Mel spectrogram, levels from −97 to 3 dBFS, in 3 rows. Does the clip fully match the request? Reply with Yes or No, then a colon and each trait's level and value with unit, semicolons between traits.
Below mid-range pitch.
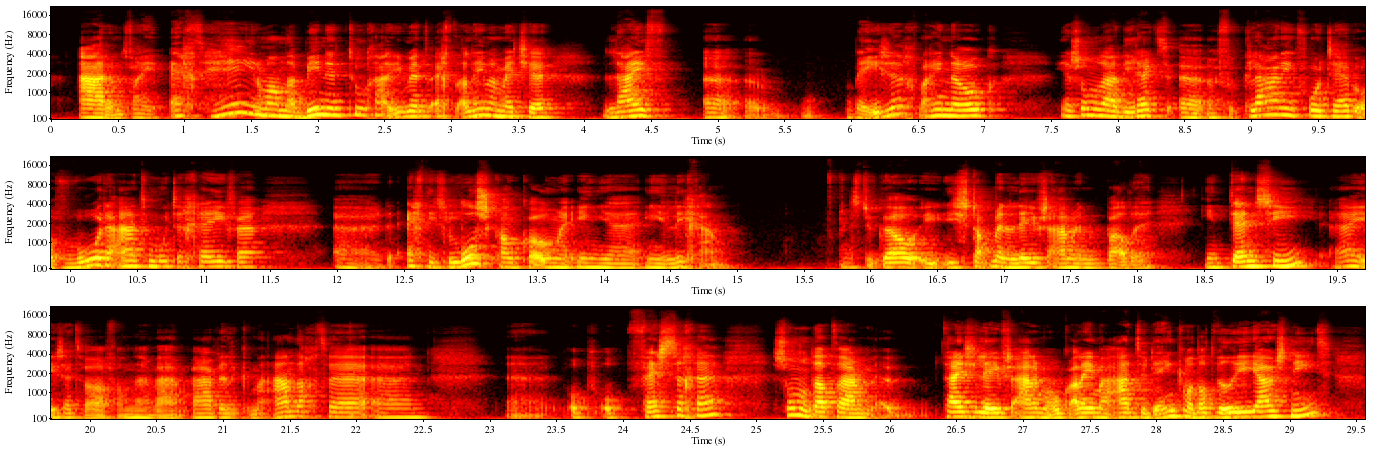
No: medium, 160 Hz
